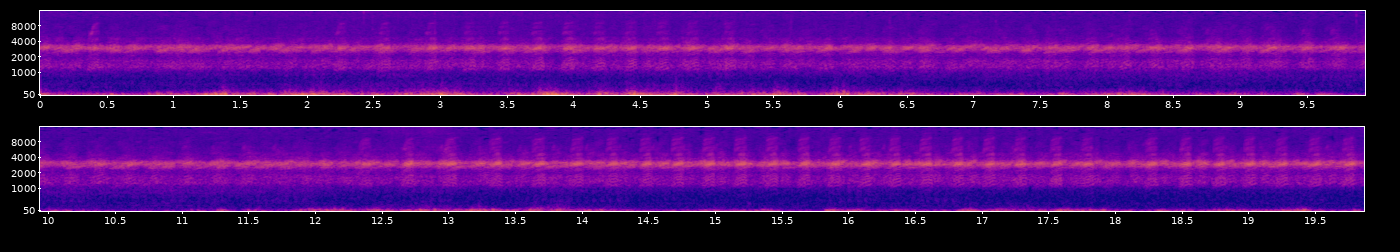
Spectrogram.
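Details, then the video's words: A chorus of frogs on a summer night, many overlapping calls blending into a continuous high, shimmering trill. Rapid pulses stand out more clearly in the second half, with low rumbling noise underneath throughout. "Cool frog sound"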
